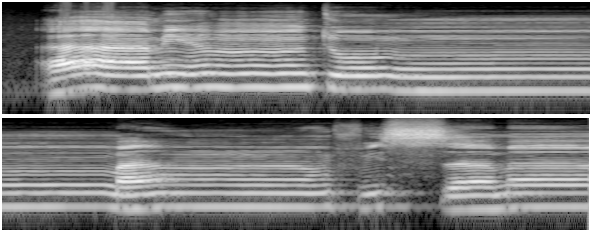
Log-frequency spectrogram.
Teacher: اس مد کو 4 الف تک کھینچنا ہے، یہ مد متصل ہے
